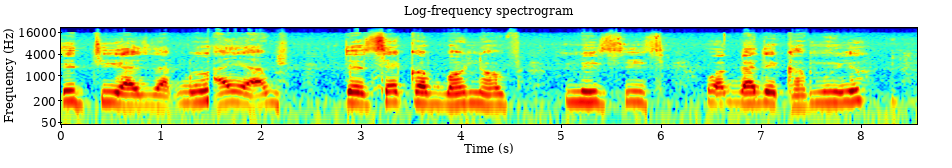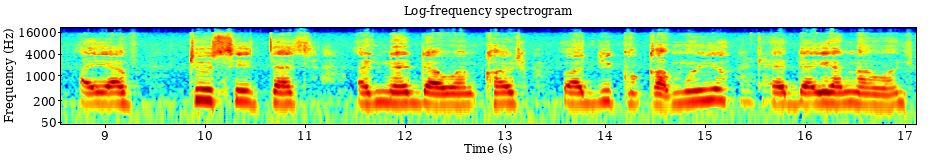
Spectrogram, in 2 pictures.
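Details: Dysarthria in an adult man born in 1984 with cerebral palsy diagnosed soon after birth, which hindered his physical development and speech.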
